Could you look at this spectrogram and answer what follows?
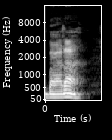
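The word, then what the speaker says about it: ברא: En este caso, la pronunciación que generalmente se le da es bara. Como ya vimos en el video anterior, esta palabra bara también pudo haberse traducido o pudo haberse leído como veró, o incluso hay algunos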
